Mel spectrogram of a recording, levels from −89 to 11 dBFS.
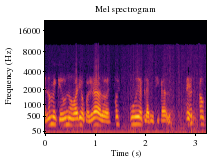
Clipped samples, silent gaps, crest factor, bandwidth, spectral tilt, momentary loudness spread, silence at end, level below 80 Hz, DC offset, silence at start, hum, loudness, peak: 0.3%; none; 12 dB; 9.8 kHz; -6 dB/octave; 9 LU; 0.05 s; -42 dBFS; 0.8%; 0 s; none; -12 LUFS; 0 dBFS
